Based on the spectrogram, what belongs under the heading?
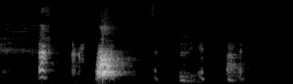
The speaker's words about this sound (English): Lizzie, your dog's agreeing with me.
